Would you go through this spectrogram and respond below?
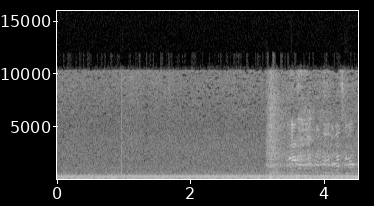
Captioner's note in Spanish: Ruido de motor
